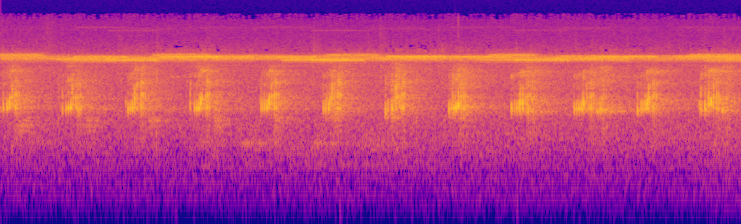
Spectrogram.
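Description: A Keel-billed Toucan gives dry, frog-like croaks, about one every two-thirds of a second, over a steady high insect drone.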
